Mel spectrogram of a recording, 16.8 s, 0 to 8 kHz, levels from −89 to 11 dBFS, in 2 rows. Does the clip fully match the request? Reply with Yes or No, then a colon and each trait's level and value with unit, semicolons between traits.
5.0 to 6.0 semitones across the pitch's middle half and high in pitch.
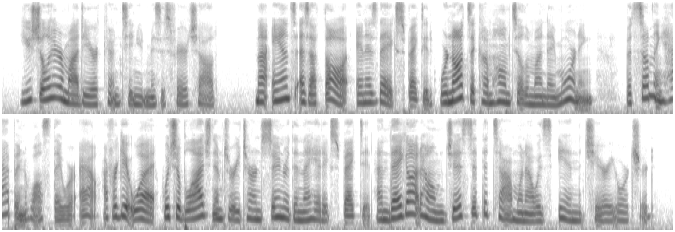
Yes: wide, 5.5 semitones; high, 210 Hz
